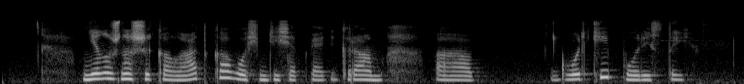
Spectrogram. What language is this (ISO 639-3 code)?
rus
